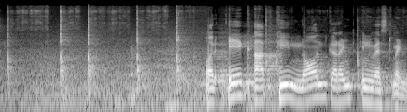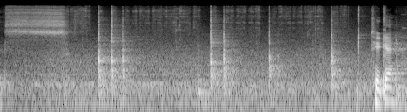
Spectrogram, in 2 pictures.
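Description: Chalk taps and scrapes on a board.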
